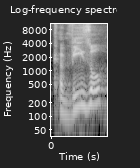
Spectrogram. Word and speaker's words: Caviezel: Cazaviel? Yeah, Caviezel.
